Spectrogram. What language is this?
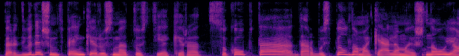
Lithuanian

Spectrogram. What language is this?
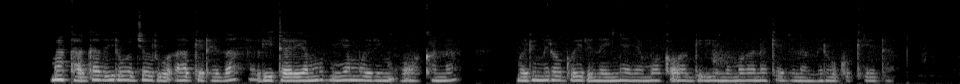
Kikuyu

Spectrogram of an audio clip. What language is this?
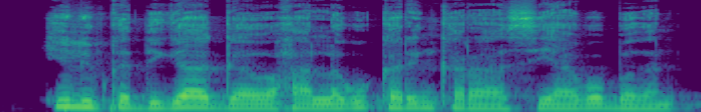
Somali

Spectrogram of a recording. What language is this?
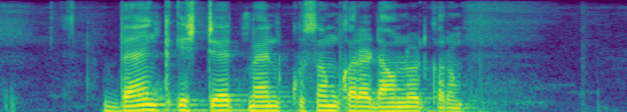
Magahi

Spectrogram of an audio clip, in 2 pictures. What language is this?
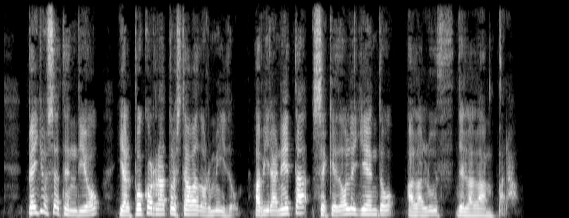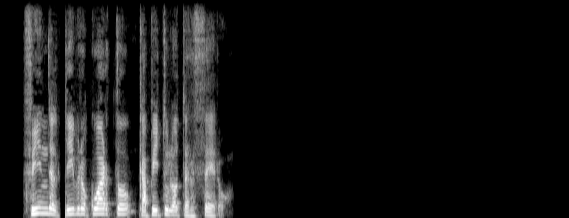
Spanish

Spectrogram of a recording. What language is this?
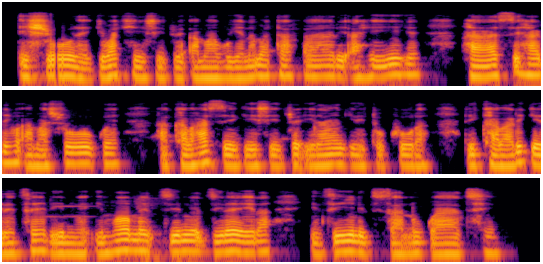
Rundi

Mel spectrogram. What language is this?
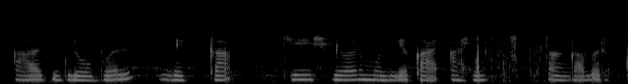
Marathi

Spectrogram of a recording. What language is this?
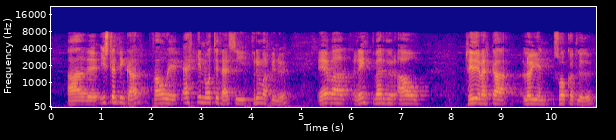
Icelandic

